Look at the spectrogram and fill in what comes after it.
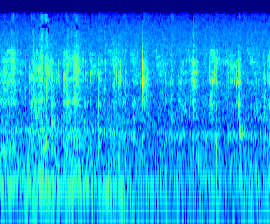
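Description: A person chewing a mouthful of McDonald's Beef Fantastique beef burger close to the microphone: soft, irregular wet mouth sounds with a few sharper clicks, two of them about three and four seconds in.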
